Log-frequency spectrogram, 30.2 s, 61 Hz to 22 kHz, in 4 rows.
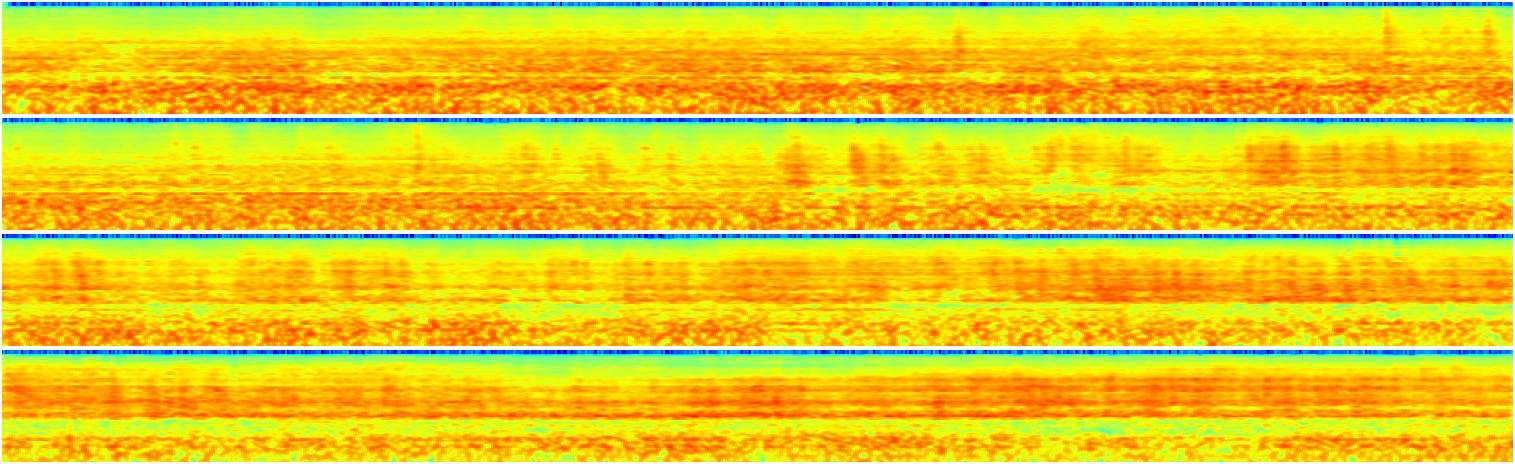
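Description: John Deere 9400 combine running under load while harvesting corn: a steady drone of the diesel engine and threshing machinery. The sound thins a little in the second half as the machine moves away.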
